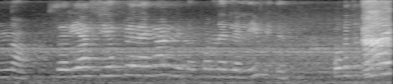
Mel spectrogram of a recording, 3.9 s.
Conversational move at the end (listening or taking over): taking over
